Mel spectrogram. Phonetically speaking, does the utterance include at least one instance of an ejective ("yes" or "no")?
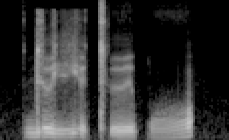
yes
